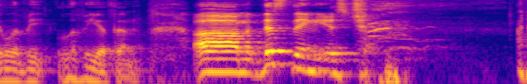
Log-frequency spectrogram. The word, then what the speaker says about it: Leviathan: There's probably 7 different ways to pronounce that, but on this channel, we say Leviathan.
